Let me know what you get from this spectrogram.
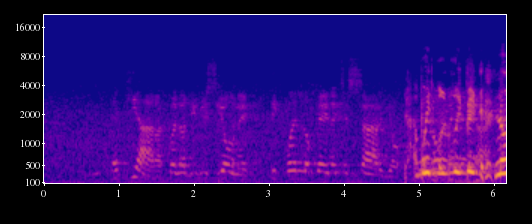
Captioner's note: Italian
